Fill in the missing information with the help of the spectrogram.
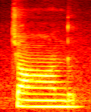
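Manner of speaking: चांद with its vowel sounded through nose and mouth together; nasal vowel demo. Shown as a demonstration. Teacher asks pupils to say it, nasalised vowel demo. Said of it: "बोल के देखो".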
